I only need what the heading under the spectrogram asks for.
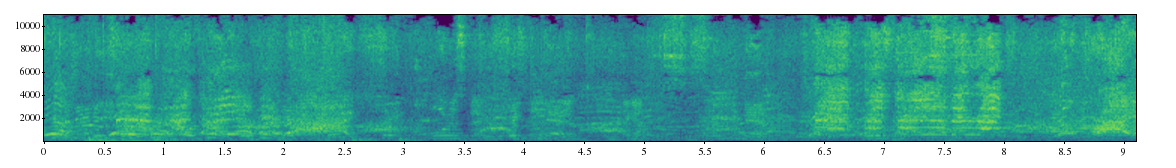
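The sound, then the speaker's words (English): A dense crowd of protesters shouts and yells together, chanting "trans rights are human rights", many voices overlapping loudly in a continuous roar of chanting and cries, with occasional higher-pitched whoops rising above the din, as a speaker is rushed off the stage. “Now, she's being rushed off the stage, and you can hear people saying trans rights are human rights and yelling wildly and demonically in her face.”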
